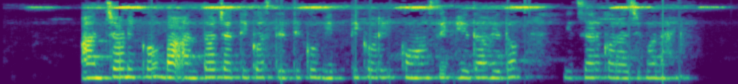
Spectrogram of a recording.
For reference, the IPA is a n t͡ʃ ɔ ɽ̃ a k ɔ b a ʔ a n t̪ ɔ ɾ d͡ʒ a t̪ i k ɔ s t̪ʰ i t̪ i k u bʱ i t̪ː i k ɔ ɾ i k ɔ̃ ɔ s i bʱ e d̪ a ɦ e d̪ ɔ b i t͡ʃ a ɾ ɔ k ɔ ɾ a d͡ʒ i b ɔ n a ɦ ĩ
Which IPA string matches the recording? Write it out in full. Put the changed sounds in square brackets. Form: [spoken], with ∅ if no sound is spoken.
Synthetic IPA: a n t͡ʃ ɔ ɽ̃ [i] k ɔ b a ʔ a n t̪ ɔ ɾ d͡ʒ a t̪ i k ɔ s t̪ʰ i t̪ i k u bʱ i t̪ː i k ɔ ɾ i k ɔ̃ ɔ s i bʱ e d̪ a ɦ e d̪ ɔ b i t͡ʃ a ɾ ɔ k ɔ ɾ a d͡ʒ i b ɔ n a ɦ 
